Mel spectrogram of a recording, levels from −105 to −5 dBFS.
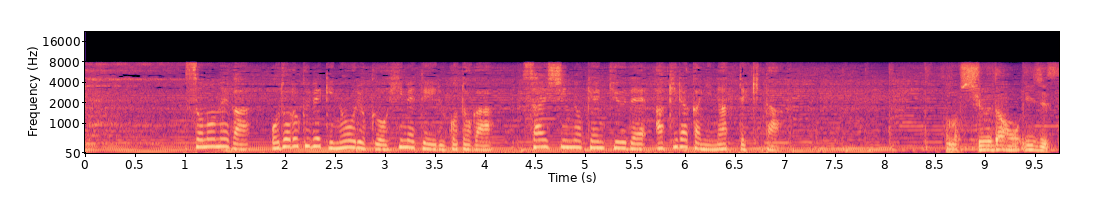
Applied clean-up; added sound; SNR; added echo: none; none; none; none.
